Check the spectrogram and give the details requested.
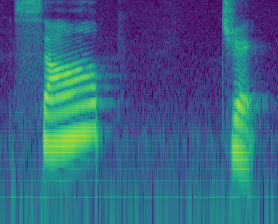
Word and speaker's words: subject: 명사와 형용사의 강세는 똑같아요. 앞에 이름절에 있습니다. subject. 예, subject. 그리고 동사로 쓰일 때는 강세가 이음절에 있어요. 앞에를 힘 빼시고 약한 이 슈아 발음으로 해요. 입술만 떼시고 으 소리가 들어간 어 발음으로 약하게 합니다. 그래서 subject 예, sub 하고 약하게 짧게 해주시고요. ject를 강하게 높게 길게 발음을 해주시면 돼요.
